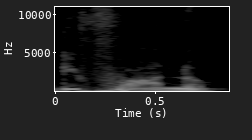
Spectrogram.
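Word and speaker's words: Pfanne: फिर आता है डी फान। डी फान, पी यहाँ पे साइलेंट रहेगा, फाना एफ से ही स्टार्ट लगता है, एफ से ही स्टार्ट होगा। डी फाना।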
